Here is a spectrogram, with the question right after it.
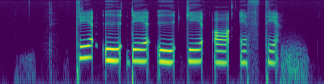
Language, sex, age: Swedish, female, 24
